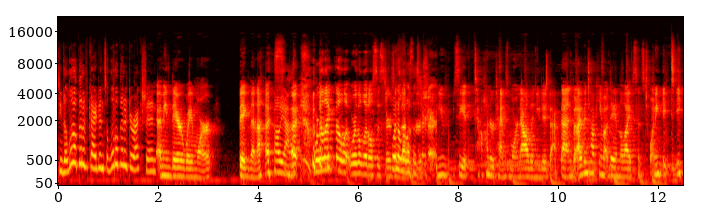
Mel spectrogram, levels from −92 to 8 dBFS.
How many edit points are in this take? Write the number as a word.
two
